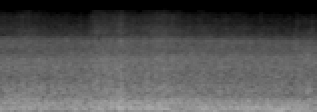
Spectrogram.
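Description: Ocean waves crash and wind roars at the Beavertail bluffs in Rhode Island on a mild fall evening, a steady dense wash of surf and wind noise with no speech.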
